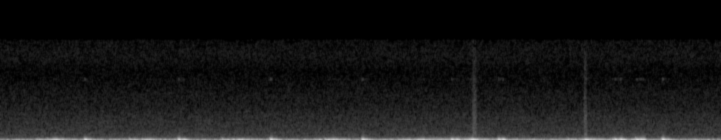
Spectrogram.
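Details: Resting heartbeat recorded on waking from a nap, when the heart started skipping: an irregular heartbeat with skipped beats.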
